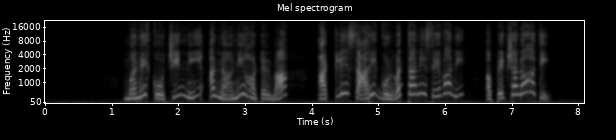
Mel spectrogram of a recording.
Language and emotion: Gujarati, surprised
